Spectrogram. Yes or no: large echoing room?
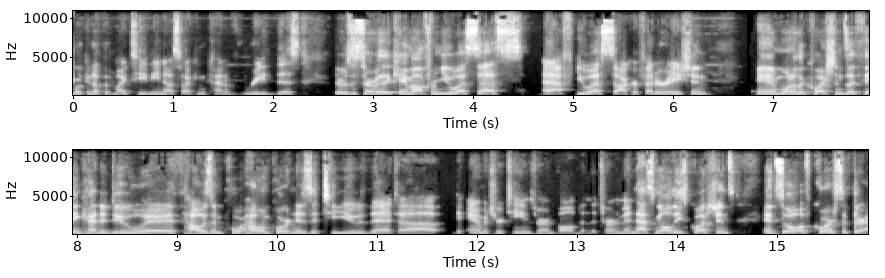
no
